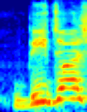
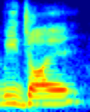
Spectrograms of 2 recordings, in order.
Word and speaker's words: বিজয়: বিজয়, খেয়াল করেন বিজয় শব্দের মধ্যে দেখেন তো অয় উচ্চারণ আছে কিনা? বিজয়, এই জন্য আমরা কিভাবে লিখবো?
